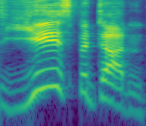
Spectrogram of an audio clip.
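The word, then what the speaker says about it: Ysbaddaden: It's Yspaddaden, but everybody can just call him Bodden, I think.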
